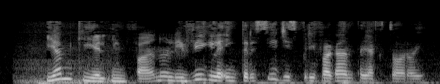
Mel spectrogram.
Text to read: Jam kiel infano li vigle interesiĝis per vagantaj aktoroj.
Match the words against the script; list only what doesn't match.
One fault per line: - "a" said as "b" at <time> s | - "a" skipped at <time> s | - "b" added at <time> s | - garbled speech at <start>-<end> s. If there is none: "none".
- "per" said as "pri" at 3.0 s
